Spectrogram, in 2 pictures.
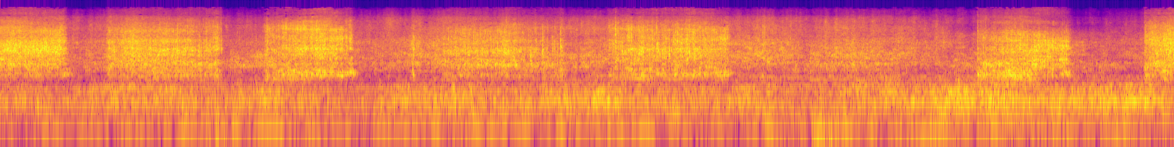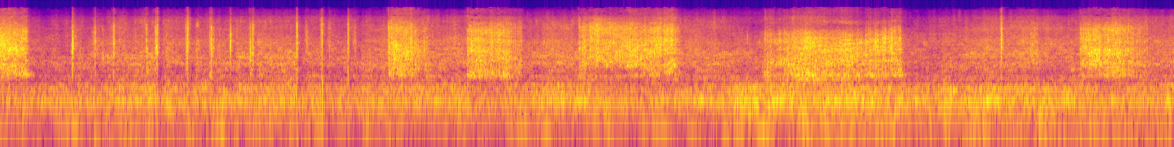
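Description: Hand float scraping over wet concrete as a fresh slab is floated, in repeated sweeping strokes of about a second or two each. A steady low mechanical hum runs underneath.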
